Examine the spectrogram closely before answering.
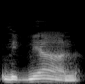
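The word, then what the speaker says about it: विज्ञान: Do you pronounce it as a Vigyan or Vidnan? There are many ways people pronounce. The correct pronunciation, I would claim, is Pratidnya and Vidyan and Jnana.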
